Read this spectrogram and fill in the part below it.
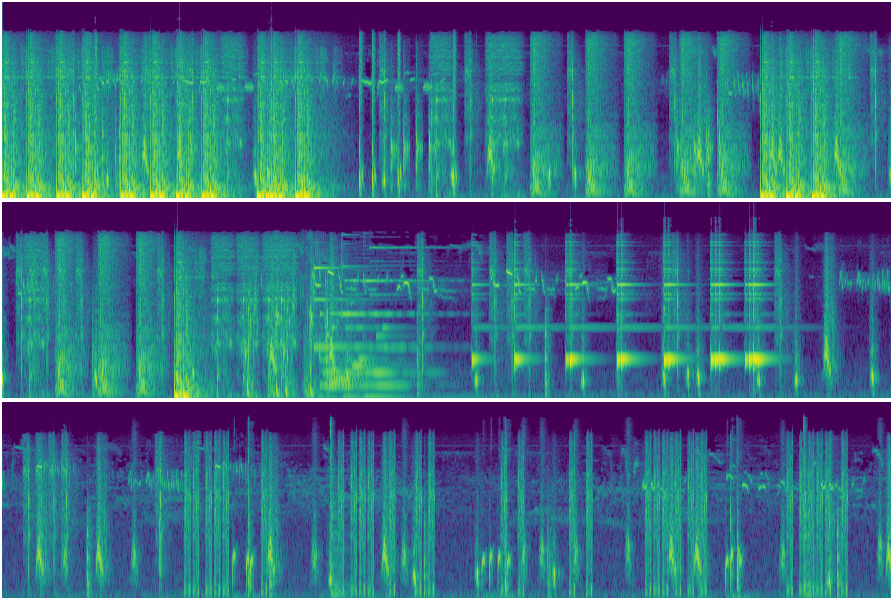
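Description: Blocks smash and clatter in rapid bursts.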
